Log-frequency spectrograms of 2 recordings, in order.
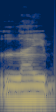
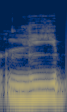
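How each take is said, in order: First: The vowel is an 'ai' diphthong sound. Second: The vowel is a long 'ee' sound. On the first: "नहीं हम इसको लाई पढ़ेंगे" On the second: "नहीं हम इसको ली पढ़ेंगे"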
